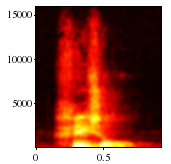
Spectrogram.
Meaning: 1. a scary or creepy person or creature 2. something small; a grain or crumb of something
- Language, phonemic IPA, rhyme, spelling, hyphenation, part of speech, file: Dutch, /ˈɣri.zəl/, -izəl, griezel, grie‧zel, noun, Nl-griezel.ogg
